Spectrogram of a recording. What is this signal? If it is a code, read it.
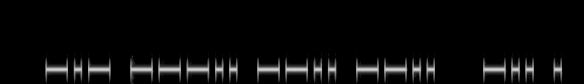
Morse code, heard as a keyed tone, about 17 wpm, 700 Hz. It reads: K8ZZ DE
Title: Practice QSO - Exchange 4 - Ending - 17wpm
